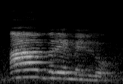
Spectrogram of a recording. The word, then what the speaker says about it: ábremelo: Luego tenemos ábremelo. ¿Dónde recae su mayor fuerza de voz? A. Ábremelo. Agítamelo.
